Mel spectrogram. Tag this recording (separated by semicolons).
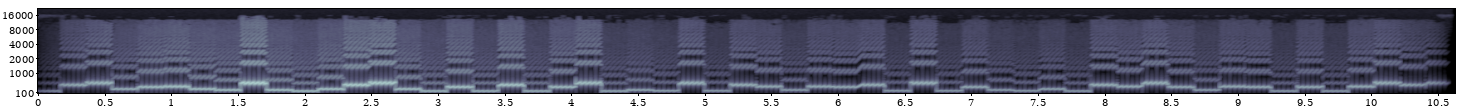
computer; school; original; old; melodic; cool; sample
